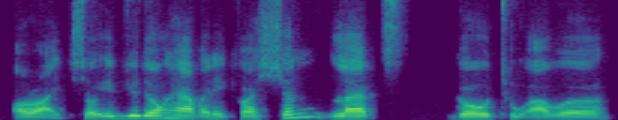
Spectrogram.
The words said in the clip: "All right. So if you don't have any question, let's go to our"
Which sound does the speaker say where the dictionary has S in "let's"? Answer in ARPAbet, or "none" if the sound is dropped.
S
